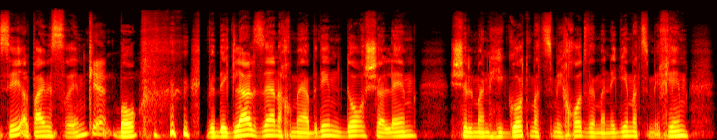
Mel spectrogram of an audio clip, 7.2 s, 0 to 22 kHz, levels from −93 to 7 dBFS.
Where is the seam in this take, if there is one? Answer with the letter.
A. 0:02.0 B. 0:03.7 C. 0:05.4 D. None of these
A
